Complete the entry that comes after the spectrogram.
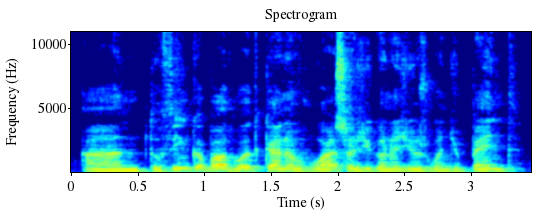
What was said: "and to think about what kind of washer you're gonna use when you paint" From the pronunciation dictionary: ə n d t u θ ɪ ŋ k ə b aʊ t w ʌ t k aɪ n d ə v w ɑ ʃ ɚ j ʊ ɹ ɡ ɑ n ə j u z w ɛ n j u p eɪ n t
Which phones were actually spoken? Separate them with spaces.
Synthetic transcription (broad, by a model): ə n t u θ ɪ ŋ k ə b aʊ t w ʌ t k aɪ n d ə v w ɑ s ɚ j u ɡ ɑ n ə j u z w ɛ n j u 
